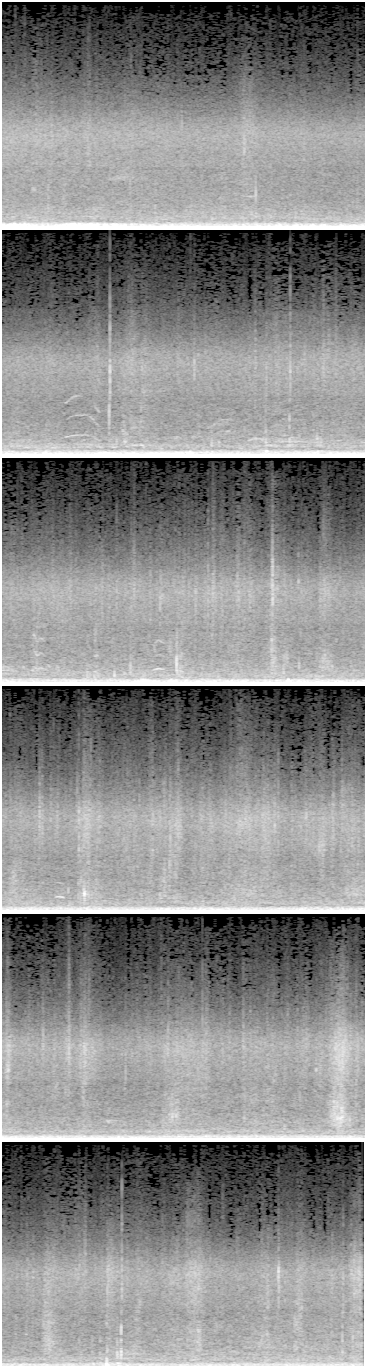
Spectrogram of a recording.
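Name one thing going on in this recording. A baby monkey squeaks softly.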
